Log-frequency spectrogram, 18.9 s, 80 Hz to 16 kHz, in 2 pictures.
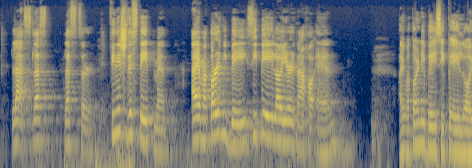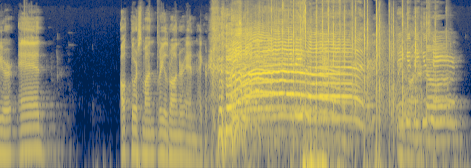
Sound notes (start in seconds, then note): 13.9 applause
